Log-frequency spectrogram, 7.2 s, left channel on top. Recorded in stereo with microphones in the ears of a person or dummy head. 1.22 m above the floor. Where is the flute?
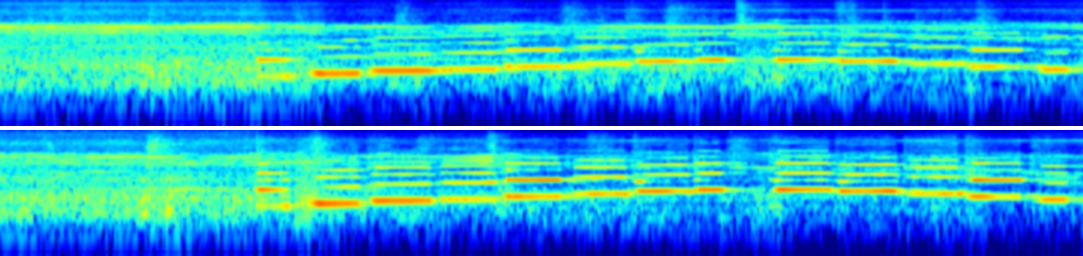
60° right (ahead or behind), 1.4 m.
